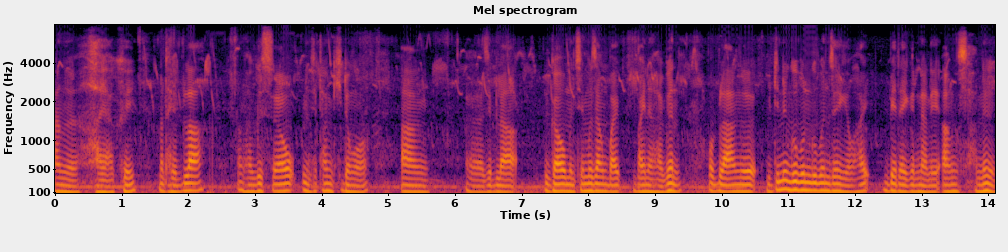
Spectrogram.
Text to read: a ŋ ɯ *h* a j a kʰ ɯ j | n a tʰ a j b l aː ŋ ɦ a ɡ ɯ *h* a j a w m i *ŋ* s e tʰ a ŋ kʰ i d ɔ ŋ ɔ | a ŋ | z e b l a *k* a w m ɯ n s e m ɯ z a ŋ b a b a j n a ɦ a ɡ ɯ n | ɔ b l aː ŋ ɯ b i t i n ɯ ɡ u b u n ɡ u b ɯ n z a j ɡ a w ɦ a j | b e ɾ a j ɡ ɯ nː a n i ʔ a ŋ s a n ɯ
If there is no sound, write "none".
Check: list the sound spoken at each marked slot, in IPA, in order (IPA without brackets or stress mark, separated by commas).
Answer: h, s, n, ɡ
